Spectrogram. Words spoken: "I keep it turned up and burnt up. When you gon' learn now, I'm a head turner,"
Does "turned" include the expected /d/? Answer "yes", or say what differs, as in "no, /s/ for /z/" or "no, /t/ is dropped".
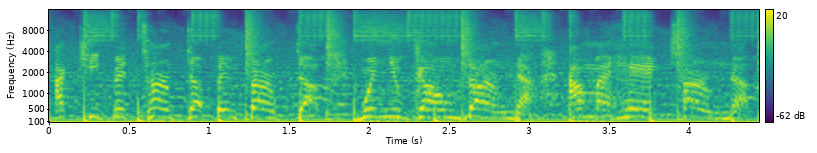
yes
